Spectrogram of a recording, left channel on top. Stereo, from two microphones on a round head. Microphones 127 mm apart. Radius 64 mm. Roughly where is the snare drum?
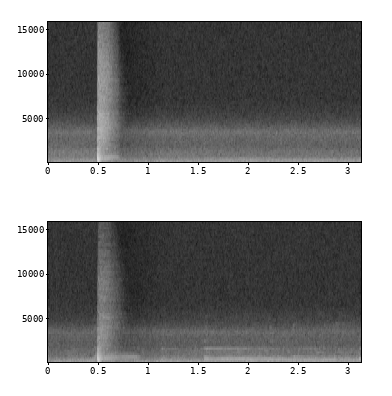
Left.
